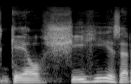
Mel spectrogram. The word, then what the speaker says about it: Sheehy: Passages, and I think it's Gail Sheehy. Is that how you pronounce the last name? Sheehy.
